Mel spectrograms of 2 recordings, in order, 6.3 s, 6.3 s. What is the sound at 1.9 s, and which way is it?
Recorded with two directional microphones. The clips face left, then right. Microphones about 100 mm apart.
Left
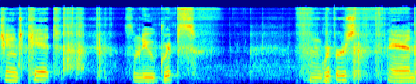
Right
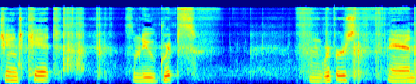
Speech, 15° left (ahead or behind).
